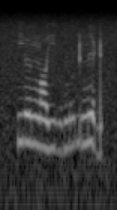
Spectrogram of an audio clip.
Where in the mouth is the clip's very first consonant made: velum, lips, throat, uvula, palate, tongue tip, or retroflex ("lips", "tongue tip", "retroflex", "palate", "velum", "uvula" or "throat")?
palate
